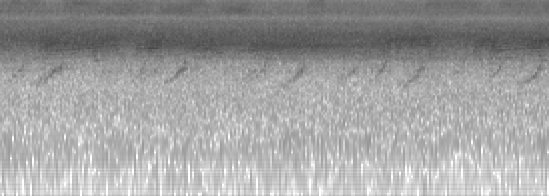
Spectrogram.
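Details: Japanese cicadas singing together in a Japanese summer, a dense high-pitched whine with short upward-sweeping chirps recurring about once a second over the steady drone.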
